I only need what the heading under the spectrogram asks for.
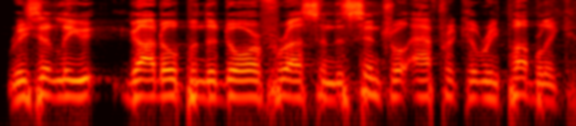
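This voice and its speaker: An American man in his seventies preaching in short, earnest phrases with emphatic repetition, pausing for an interpreter. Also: mid-range voice, little pitch movement. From United States. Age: 70s. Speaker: missionary preacher, guest speaker.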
